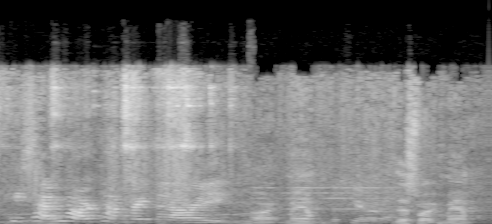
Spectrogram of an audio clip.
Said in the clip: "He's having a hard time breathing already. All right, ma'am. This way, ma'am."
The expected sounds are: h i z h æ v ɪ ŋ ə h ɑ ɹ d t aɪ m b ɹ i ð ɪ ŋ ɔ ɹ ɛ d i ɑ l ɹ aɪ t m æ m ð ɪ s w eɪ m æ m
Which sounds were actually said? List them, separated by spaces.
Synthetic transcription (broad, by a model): h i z h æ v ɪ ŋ h ɑ ɹ d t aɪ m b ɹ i ɪ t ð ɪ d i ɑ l ɹ aɪ t m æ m ð ɪ s w eɪ m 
